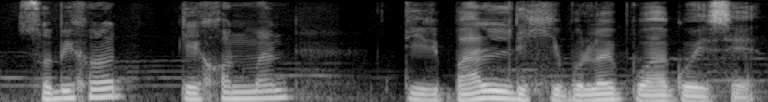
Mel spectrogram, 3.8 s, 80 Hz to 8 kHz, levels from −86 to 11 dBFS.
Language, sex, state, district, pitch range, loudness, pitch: Assamese, male, Assam, Sonitpur, 115-160 Hz, -15 LUFS, 135 Hz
